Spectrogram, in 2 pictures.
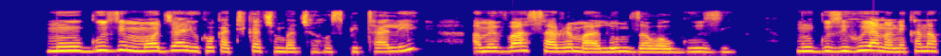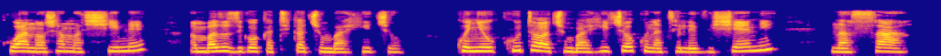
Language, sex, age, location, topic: Swahili, female, 25-35, Kisii, health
